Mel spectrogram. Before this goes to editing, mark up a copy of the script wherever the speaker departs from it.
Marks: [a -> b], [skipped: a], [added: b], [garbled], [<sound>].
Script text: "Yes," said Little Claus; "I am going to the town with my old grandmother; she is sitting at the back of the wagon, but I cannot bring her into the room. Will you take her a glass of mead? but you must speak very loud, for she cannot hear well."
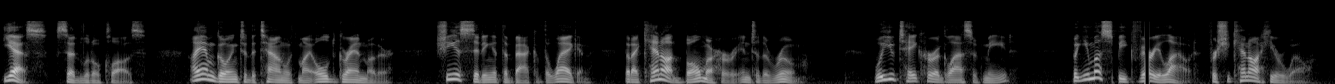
"Yes," said Little Claus; "I am going to the town with my old grandmother; she is sitting at the back of the wagon, but I cannot [bring -> boma] her into the room. Will you take her a glass of mead? but you must speak very [dropout] loud, for she cannot hear well."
